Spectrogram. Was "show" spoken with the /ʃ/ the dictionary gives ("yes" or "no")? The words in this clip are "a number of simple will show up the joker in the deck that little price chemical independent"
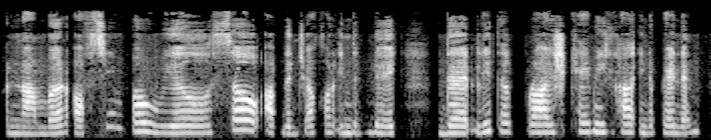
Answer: no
